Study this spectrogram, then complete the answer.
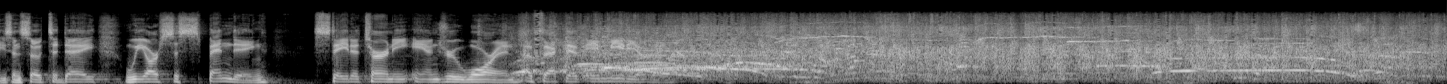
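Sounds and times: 
speech: 0.0s - 7.0s
audience applause: 5.1s - 14.4s.

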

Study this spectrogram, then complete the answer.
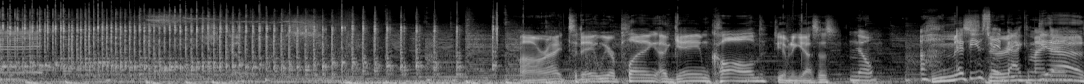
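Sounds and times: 
prize wheel spinning: 0.0s - 4.8s
speech: 5.2s - 10.8s.

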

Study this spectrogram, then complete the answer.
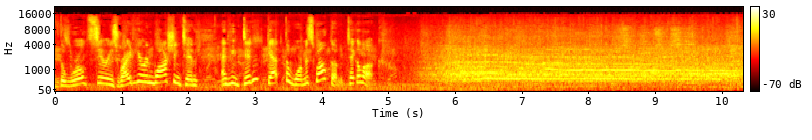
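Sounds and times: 
speech: 0.0s - 5.2s
stadium crowd booing: 5.4s - 10.3s.

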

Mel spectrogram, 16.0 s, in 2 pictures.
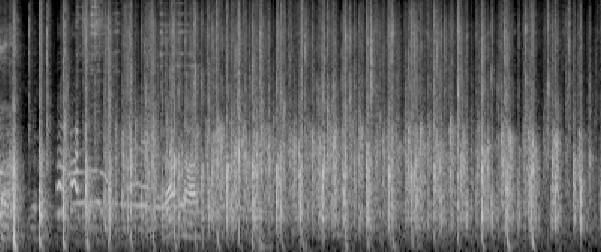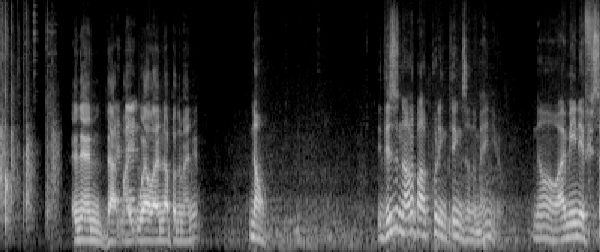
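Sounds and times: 
people clapping: 0.0s - 8.9s
speech: 9.0s - 11.7s, 13.0s - 16.0s.

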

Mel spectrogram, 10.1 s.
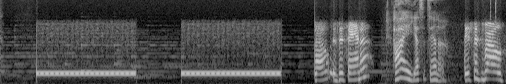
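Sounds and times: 
telephone dial tone for outgoing call: 0.7s - 2.8s, 3.6s - 5.7s
speech: 6.7s - 10.1s.

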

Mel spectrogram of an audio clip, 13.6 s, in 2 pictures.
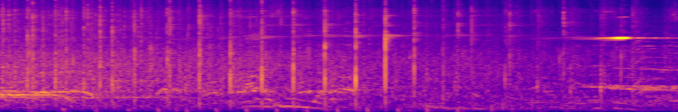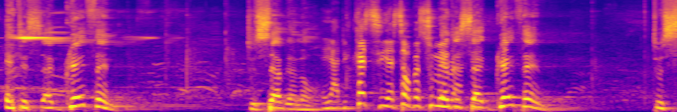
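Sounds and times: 
audience clapping: 0.0s - 10.4s, 11.2s - 13.5s
voices calling and murmuring: 5.6s - 13.5s
speech: 6.8s - 8.1s, 9.3s - 12.4s, 13.3s - 13.5s.

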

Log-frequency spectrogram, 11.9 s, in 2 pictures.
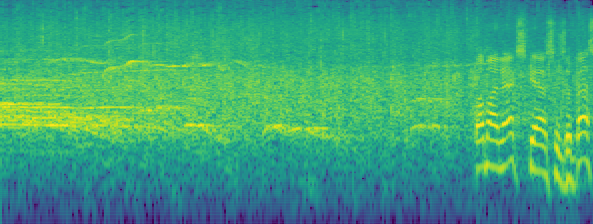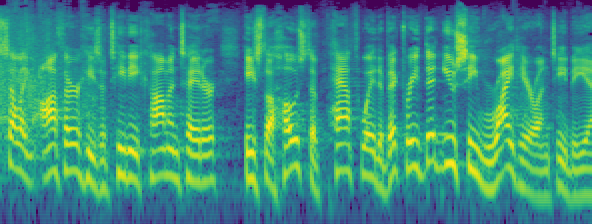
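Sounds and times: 
studio audience applause for a music group on a TV show: 0.0s - 7.0s
speech: 4.8s - 11.8s.

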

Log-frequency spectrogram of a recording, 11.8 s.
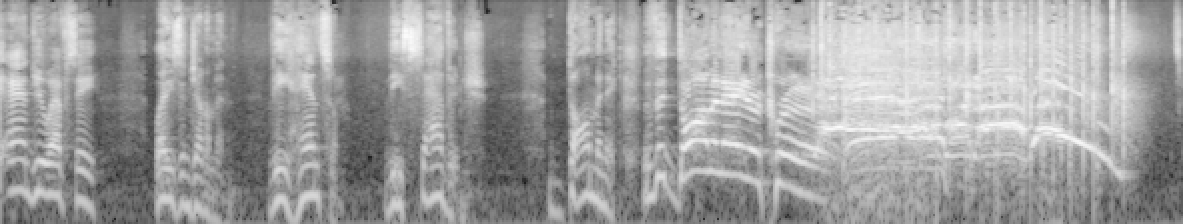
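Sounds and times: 
speech: 0.0s - 4.9s, 5.5s - 9.7s
crowd applause and cheering: 8.1s - 11.5s.

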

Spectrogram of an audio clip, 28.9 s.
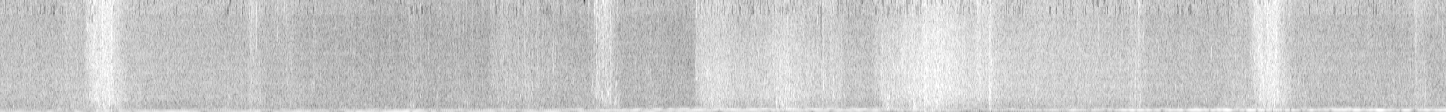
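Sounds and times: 
steady low drone like a boat engine: 0.0s - 28.9s
short bright washes of surf or splashing: 13.9s - 28.9s.

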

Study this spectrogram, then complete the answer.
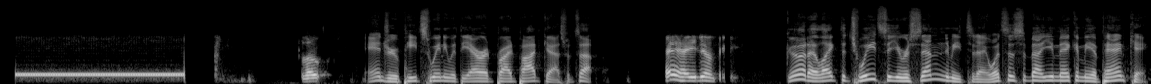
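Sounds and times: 
telephone dial tone: 0.2s - 1.9s
speech: 3.0s - 6.0s, 6.6s - 11.5s.

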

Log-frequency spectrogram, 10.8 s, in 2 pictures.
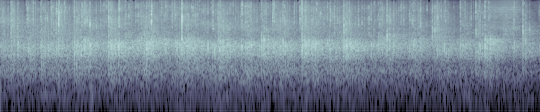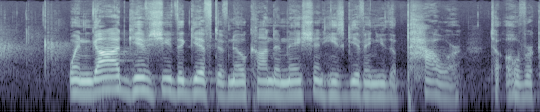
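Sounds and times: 
audience applause: 0.0s - 6.1s
speech: 6.1s - 10.7s.

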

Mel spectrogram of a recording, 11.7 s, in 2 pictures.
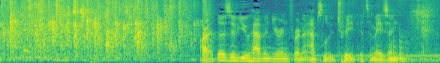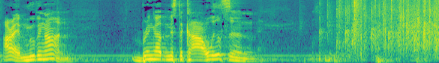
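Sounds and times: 
audience clapping: 0.0s - 2.9s, 10.1s - 11.7s
speech: 2.7s - 7.0s, 7.6s - 9.4s.

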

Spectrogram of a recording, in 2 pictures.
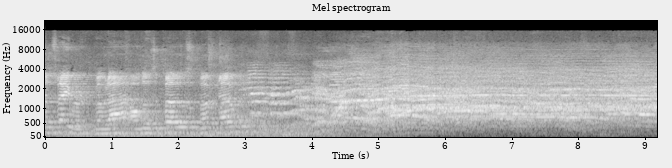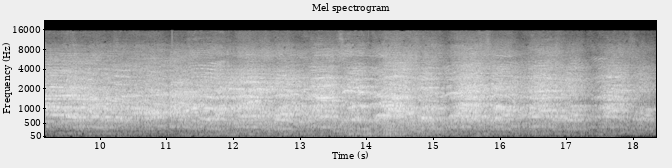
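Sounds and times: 
speech: 0.1s - 3.4s
crowd chanting in galleries: 3.0s - 18.3s
people shouting fascists: 3.1s - 18.3s.

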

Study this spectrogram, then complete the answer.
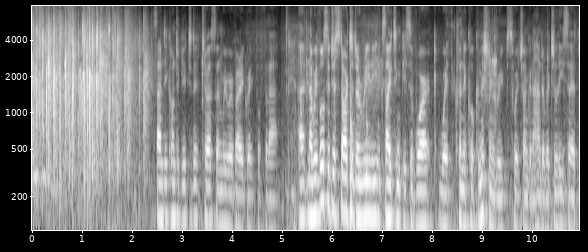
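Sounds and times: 
audience applause: 0.0s - 2.4s
speech: 2.5s - 10.9s.

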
